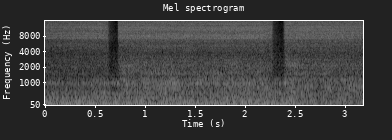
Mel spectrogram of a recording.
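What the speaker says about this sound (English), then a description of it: "Let me do some red spraying" Red spray paint hissing from a can in a long, steady, close spray, cut by two brief pauses before resuming, with no voices.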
